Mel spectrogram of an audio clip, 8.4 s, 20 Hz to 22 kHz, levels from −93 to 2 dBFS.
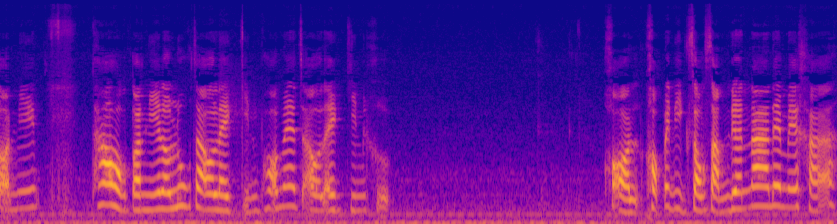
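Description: No technical faults can be heard anywhere in the recording, and the signal stays continuous and steady throughout.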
